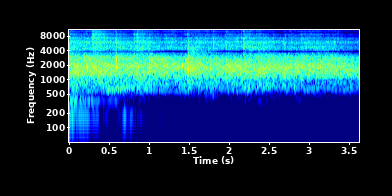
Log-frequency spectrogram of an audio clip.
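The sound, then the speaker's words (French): A church audience cheers and claps loudly, a dense, steady roar of voices and hands that holds at full strength for the whole stretch. “Est-ce que tu peux acclamer très fort pour la gloire de Dieu?”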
